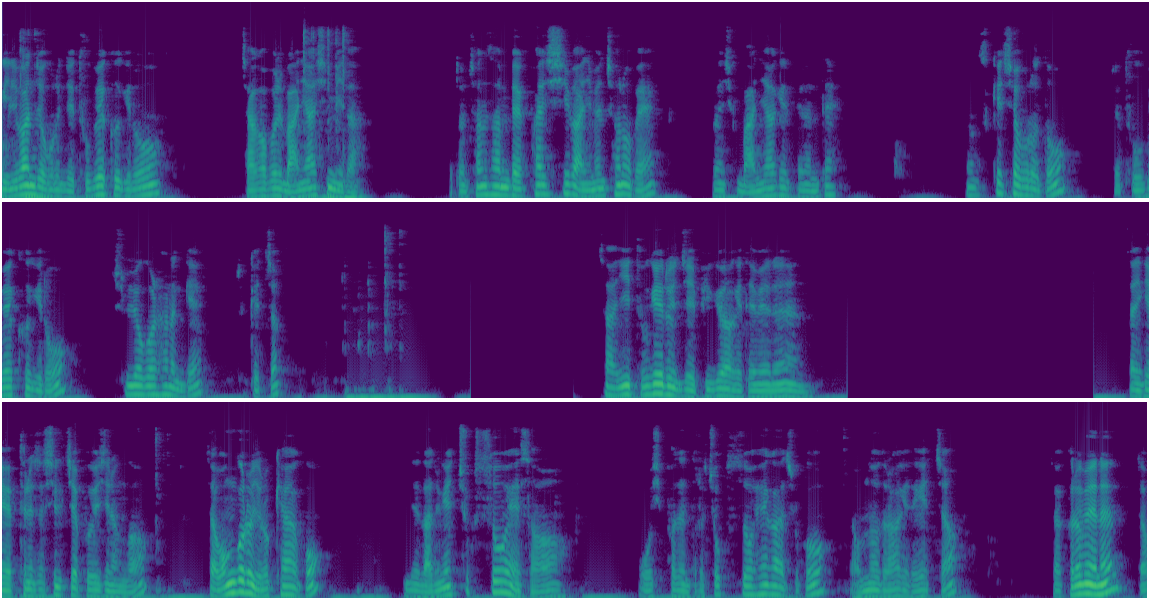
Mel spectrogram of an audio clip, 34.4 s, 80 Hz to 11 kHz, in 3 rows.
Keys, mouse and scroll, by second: 0.0-0.7 typing, 1.4 click, 2.5-3.8 typing, 5.2 click, 7.1 click, 8.8 click, 13.0-14.1 typing, 16.3 2, 17.6 click, 18.1 click, 18.8 click, 19.0 ctrl+c, 19.5 ctrl+v, 21.9 click, 22.3 space, 22.6 click, 23.0 space, 23.3 click, 24.6 space, 24.9 click, 25.4 click, 27.1 ctrl+-, 28.7 space, 29.2-31.0 drag.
